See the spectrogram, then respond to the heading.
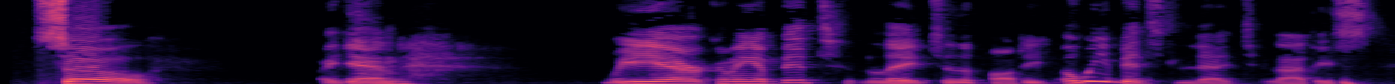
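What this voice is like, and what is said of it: Badly done put-on accent. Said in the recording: “Stop with the accent. You're awful at it.”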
